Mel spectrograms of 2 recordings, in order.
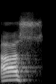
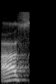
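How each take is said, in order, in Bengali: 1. 's' ধ্বনিটি ভারী ও মোটা। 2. 's' ধ্বনিটি হালকা ও পাতলা। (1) "আস একটু মোটা করে বলবেন" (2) "আস বলবেন না"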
